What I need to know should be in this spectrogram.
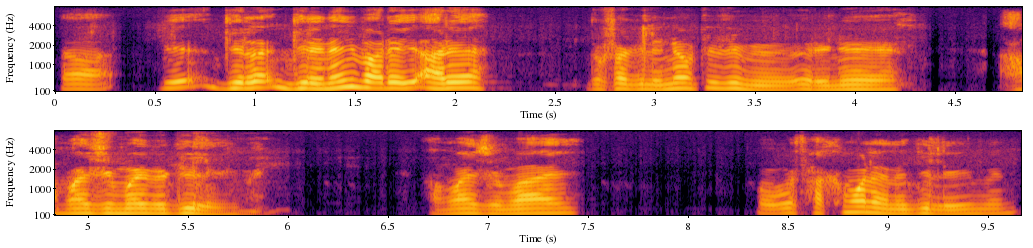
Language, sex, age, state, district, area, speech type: Bodo, male, 60+, Assam, Kokrajhar, urban, spontaneous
